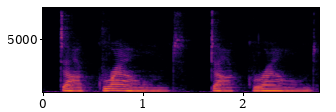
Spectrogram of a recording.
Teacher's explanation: k and g are formed in the same place they're both plosives one is unvoiced the other one voiced · So dark ground said fast together become dark ground, dark ground. So the k is lost and we only say g.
